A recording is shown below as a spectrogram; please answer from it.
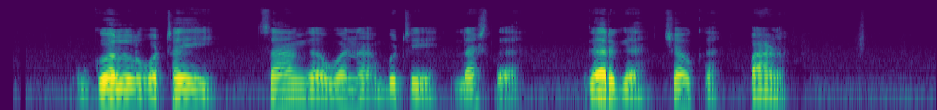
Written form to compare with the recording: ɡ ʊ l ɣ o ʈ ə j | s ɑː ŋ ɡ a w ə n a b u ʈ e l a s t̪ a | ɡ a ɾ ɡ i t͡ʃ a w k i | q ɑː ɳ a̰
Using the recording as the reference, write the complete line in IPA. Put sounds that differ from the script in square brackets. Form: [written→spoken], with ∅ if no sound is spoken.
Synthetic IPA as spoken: ɡ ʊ l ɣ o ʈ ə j | [s→t͡s] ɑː ŋ ɡ a w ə n a b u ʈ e l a [s→ʂ] t̪ a | ɡ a ɾ ɡ [i→a] t͡ʃ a w k [i→a] | [q→p] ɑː ɳ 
